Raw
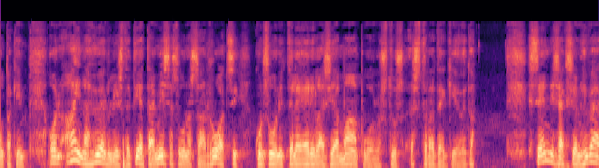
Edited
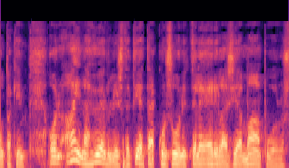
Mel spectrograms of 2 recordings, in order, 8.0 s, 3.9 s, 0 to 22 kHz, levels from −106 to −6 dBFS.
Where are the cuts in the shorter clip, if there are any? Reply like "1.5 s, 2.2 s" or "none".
2.0 s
